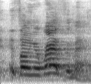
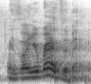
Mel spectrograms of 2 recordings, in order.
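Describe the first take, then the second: First: A loud punchline laughed out; tossing off the punchline mid-laugh. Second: Said in the usual way. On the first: Real, not acted. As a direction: still laughing, louder and higher.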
